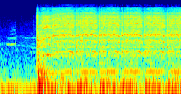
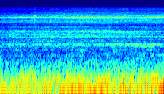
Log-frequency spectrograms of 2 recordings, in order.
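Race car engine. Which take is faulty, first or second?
second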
